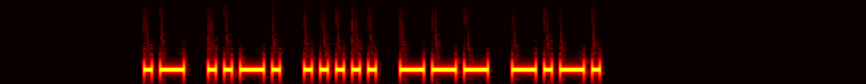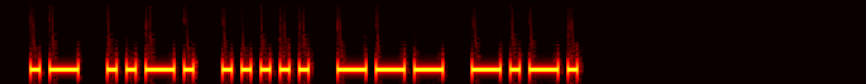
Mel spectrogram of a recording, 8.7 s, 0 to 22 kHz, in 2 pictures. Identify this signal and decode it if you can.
Morse code, heard as a keyed tone, about 30 wpm, 700 Hz. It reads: AF5OC AF5OC
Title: Speed Racing - USA 2x2 Call Signs 25wpm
